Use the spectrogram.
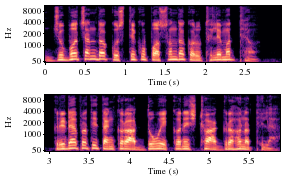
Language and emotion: Odia, neutral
